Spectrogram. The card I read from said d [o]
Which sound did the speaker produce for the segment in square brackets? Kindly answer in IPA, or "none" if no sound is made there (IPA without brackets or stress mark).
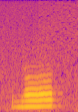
o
